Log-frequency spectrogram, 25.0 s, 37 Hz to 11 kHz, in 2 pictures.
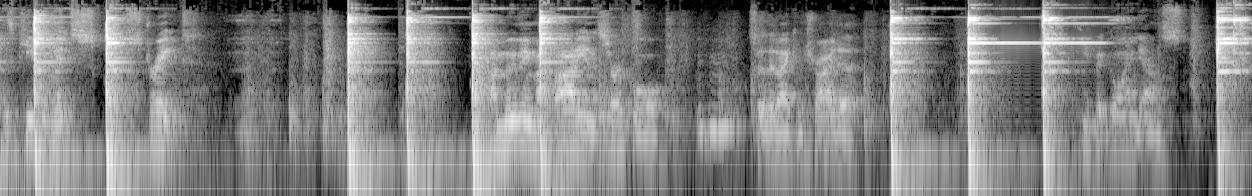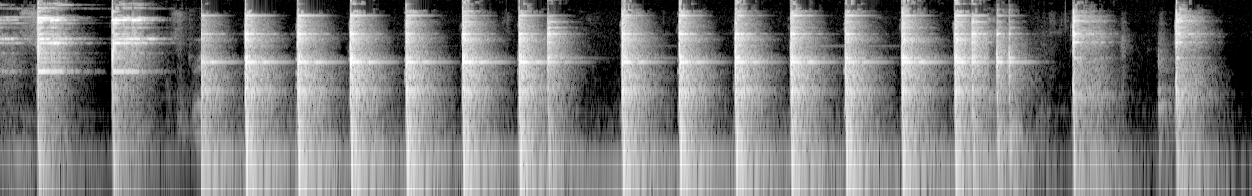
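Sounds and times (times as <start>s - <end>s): hammer striking hot iron on anvil: 0.0s - 1.5s, 3.5s - 6.0s, 8.9s - 11.3s, 12.2s - 24.8s.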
